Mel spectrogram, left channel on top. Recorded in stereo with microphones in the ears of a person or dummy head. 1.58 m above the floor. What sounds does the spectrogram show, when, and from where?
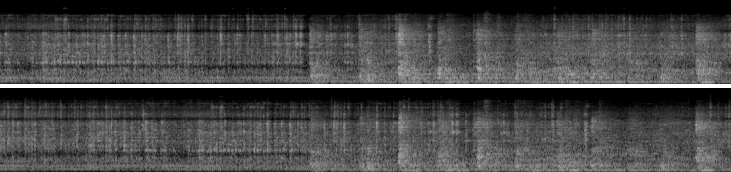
3.1 s footsteps: 30° left (ahead or behind), 1.8 m; by 7.2 s 30° right (ahead or behind), 2.5 m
